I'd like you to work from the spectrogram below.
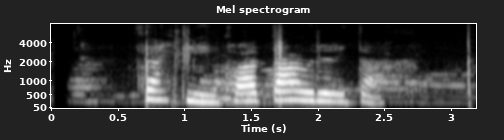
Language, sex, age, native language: Icelandic, female, 11, Icelandic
